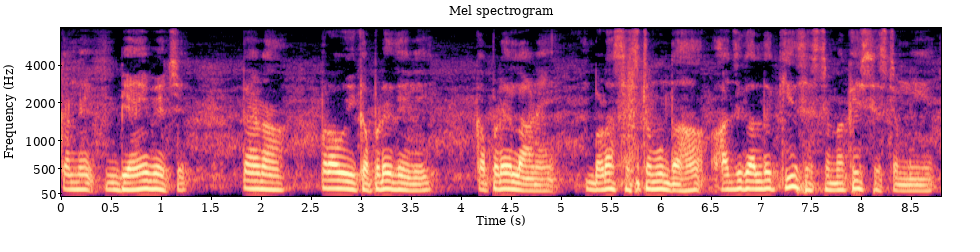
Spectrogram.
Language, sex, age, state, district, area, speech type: Dogri, male, 30-45, Jammu and Kashmir, Reasi, rural, spontaneous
